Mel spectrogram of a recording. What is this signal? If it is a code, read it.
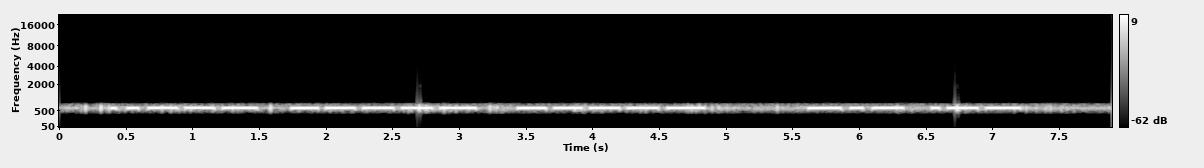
Morse code, heard as a keyed tone, about 18 wpm, 610 Hz. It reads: 200 KW
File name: laengstwellenempfang / SDRSharp 17kHz AF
